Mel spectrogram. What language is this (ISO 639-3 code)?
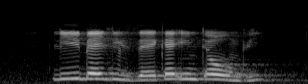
xho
